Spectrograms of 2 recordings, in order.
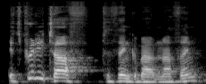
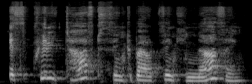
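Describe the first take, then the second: First: It is said in his own normal voice. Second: It is said in a little girl voice.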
